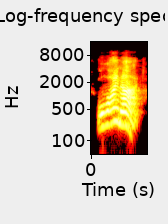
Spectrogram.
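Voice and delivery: high, loud, indignant challenge; pushy demand. Acted. Boundary buster indignantly challenging the polite no, loud. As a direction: demand an answer, offended.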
